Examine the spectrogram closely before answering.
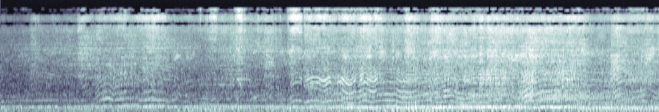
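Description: A pack of Supermini-class motocross bikes racing, several engines revving up and down over one another. The sound grows louder as the pack comes nearer and the riders hit the jumps.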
